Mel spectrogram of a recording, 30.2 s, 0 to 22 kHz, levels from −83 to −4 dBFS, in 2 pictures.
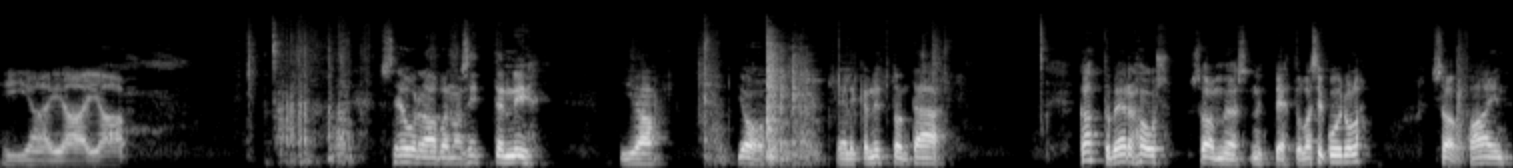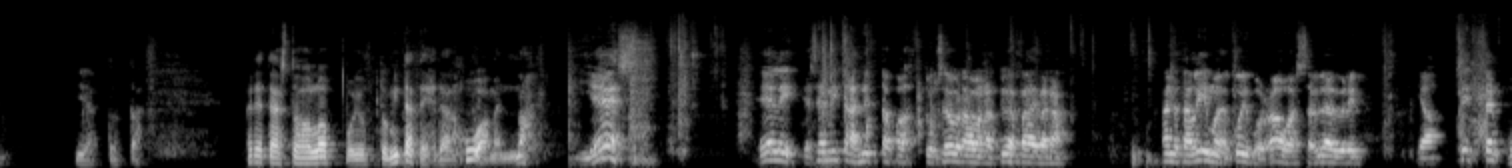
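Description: Sound cut by the noise suppressor at 1.25–3.8, 4.85–5.96, 9.48–10.68, 13.97–14.22, 16.2–17.58, 21.67–22.71, 25.8–26.74 and 28.76–30.21 s: the suppressor mistook parts of the audio for noise and pulled them down, by about 22 dB at worst. Steady and decaying stretches sink or get clipped short, totalling up to roughly a second per event.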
